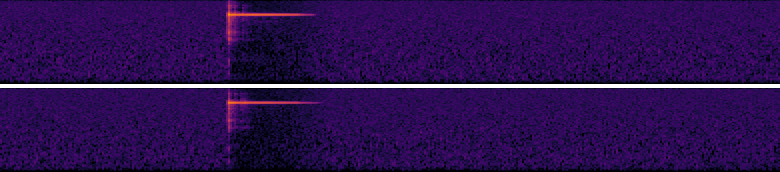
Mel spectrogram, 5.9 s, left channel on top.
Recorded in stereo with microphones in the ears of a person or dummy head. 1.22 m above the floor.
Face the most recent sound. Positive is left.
turn(degrees=20)  # may be behind; listen again after turning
